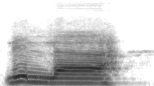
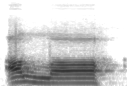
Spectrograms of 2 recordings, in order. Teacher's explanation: Lillah, li, tu ni apa, li ni dia baris bawah, jadi dia sebutannya tak tebal, dia jadi nipis.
